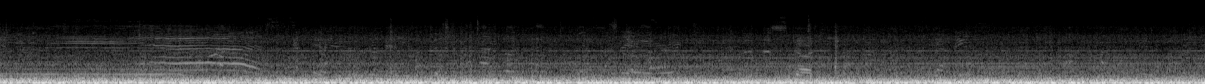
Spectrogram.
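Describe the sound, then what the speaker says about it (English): Aircraft engines spooling up before a flight, heard from inside the cabin as a loud steady roar with rising whining tones that climb over the first few seconds, then settle into constant drone. "Engines are starting."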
